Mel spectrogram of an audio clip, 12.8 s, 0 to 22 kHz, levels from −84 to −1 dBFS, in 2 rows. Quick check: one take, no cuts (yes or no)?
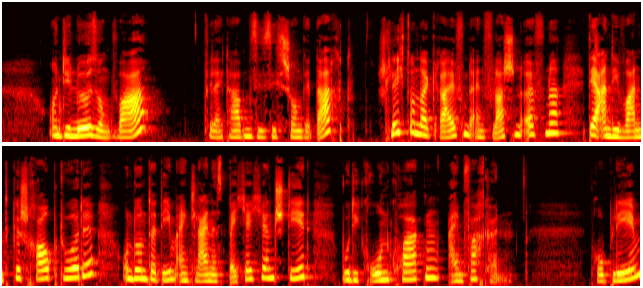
no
